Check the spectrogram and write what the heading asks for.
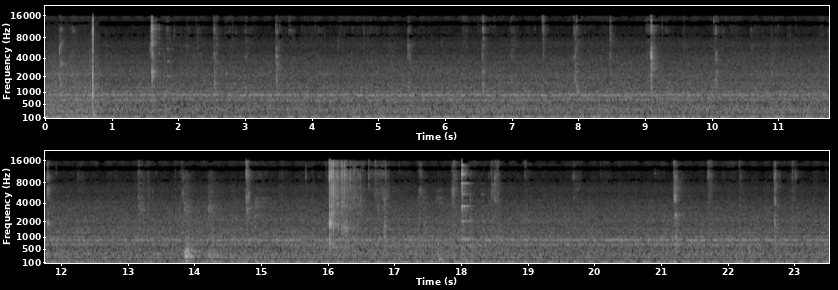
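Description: Electric fan running with a steady hum, over which come scattered sharp clicks and crunches of someone eating hard-shell tacos and touching a fork to the board, the loudest about sixteen seconds in.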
